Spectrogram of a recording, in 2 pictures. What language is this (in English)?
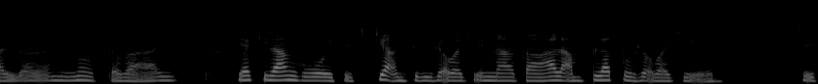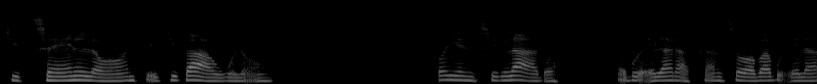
Chichicapan Zapotec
